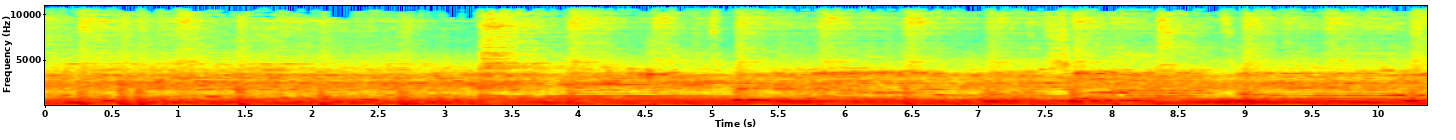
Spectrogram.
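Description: Live rock band playing: electric guitar, bass guitar and drums, with a harmonica playing held, wavering lead notes over them.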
